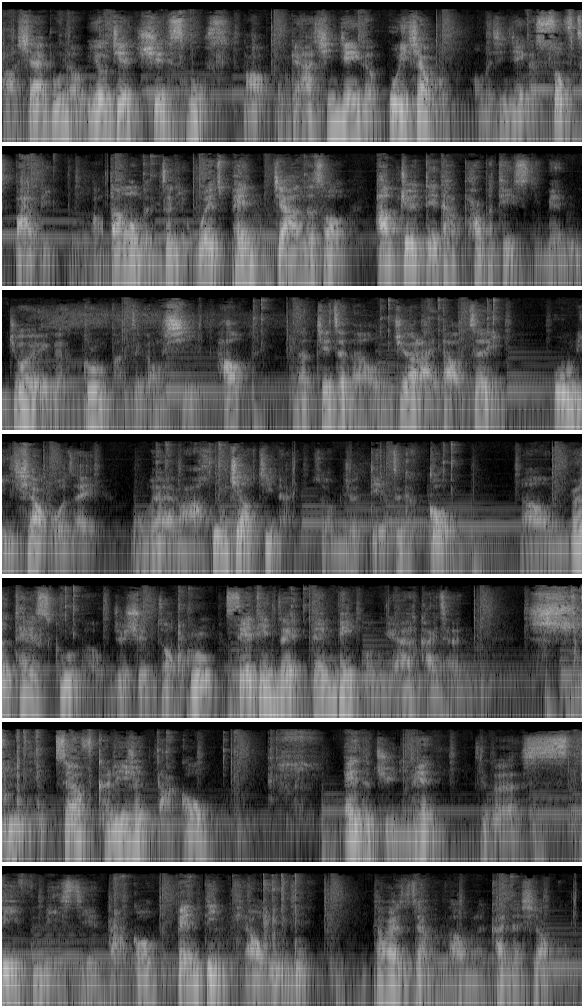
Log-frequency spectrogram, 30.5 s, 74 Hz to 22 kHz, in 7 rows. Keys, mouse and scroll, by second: 0.0 click, 0.4 right click, 1.6-2.0 scroll up 4, 2.0 click, 4.0 click, 4.4 scroll down 4, 4.7 middle click, 5.0-6.6 drag, 10.6 click, 11.5-12.4 drag, 13.1 click, 14.2-22.1 drag, 22.9 click, 23.4 click, 23.7-24.1 scroll down 4, 24.1 click, 24.4-25.3 scroll down 5, 26.9 click, 27.4-28.7 drag, 28.7-29.8 scroll up 5, 29.8-30.4 drag.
